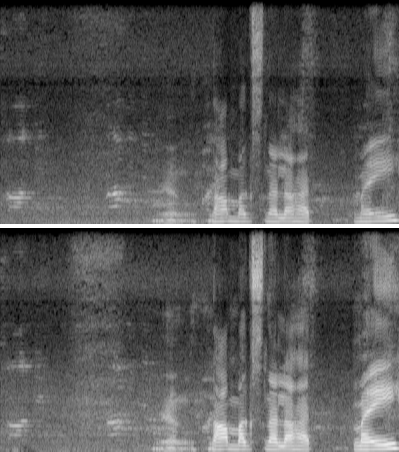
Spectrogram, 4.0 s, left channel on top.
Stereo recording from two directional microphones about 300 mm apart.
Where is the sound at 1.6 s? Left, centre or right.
Centre.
